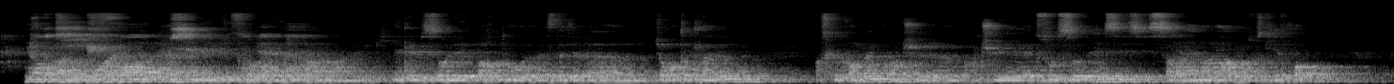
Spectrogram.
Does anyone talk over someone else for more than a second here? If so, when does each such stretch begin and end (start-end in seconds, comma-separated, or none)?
0.5-3.2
